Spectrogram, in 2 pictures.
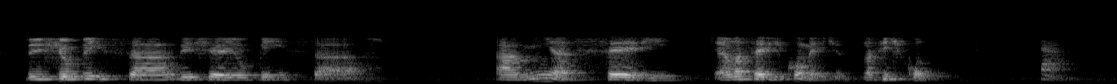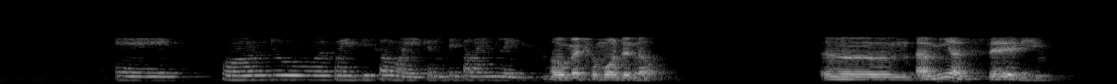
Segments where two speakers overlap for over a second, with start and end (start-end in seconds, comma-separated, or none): none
